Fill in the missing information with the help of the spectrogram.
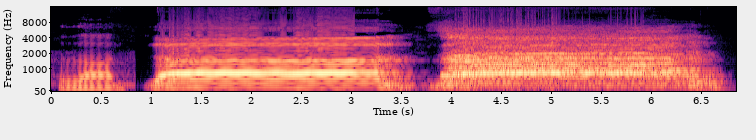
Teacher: زبان کی نوک کو سامنے والے دانتوں کے اندرونی کناروں سے ملانے سے ذال ادا ہوگا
